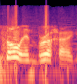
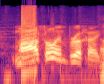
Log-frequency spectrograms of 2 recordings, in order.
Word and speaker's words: mazel and brucha: Contracts of millions of dollars are concluded by only a handshake and the Hebrew Yiddish mazel and bruka, which means luck and blessing. Did I say that right? – Yeah, pretty close. – So rather than being written... – Mazel and Brucha, yeah.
